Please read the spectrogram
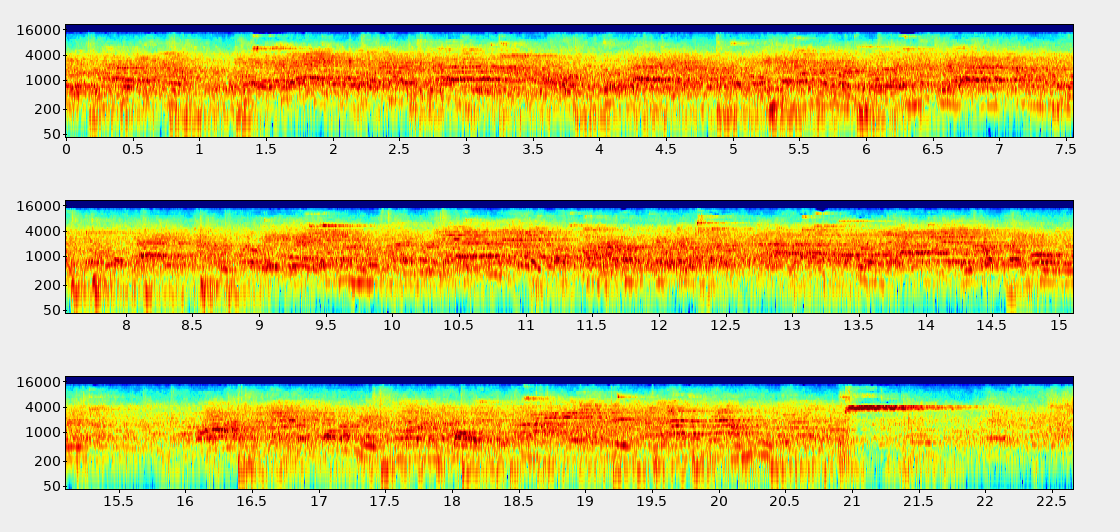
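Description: Basketball being dribbled on a hardwood gym floor during play, with indistinct voices of players and spectators echoing through the hall. A referee's whistle blows briefly near the end.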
